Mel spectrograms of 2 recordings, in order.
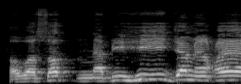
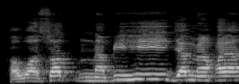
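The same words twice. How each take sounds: Both takes have the same delivery.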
